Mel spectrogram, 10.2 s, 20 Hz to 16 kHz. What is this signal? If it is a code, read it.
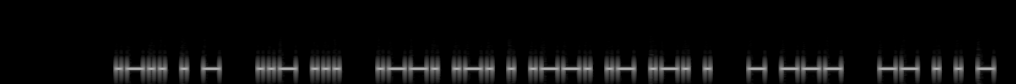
Morse code, heard as a keyed tone, about 22 wpm, 700 Hz. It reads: LET US PREPARE TO MEET
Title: Sentences from Top 1000 Words - Review Part 6 - 22wpm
